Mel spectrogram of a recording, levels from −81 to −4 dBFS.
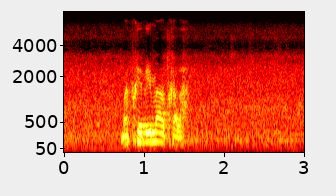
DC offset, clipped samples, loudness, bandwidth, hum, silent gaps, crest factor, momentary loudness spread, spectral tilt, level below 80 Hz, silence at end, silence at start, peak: under 0.1%; under 0.1%; -18 LUFS; 7 kHz; none; none; 18 dB; 18 LU; -8.5 dB/octave; -52 dBFS; 0 s; 0 s; -2 dBFS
